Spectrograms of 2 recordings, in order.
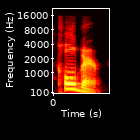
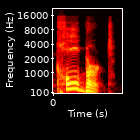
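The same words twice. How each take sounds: First: The final t sound is silent. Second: The final t sound is pronounced. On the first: "but it's pronounced Colbert" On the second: "It looks like Colbert"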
